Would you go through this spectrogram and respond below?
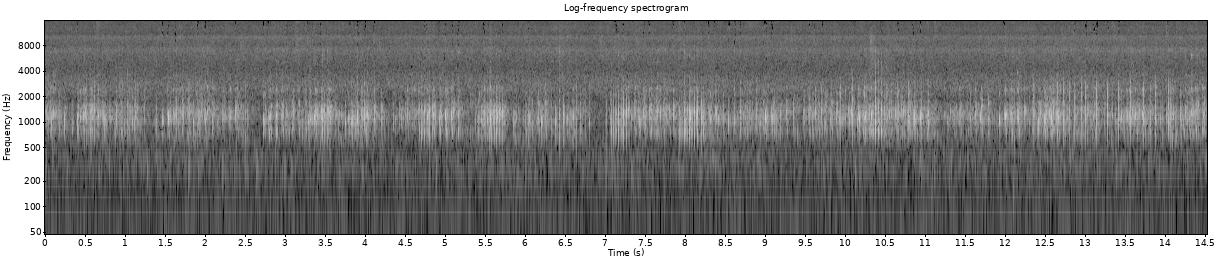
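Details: Forest green tree frogs at a breeding site where many males gather around a large egg-laden female to spawn foam nests; rapid pulsed, clucking bursts about a second long, repeated and overlapping in a steady chorus.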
